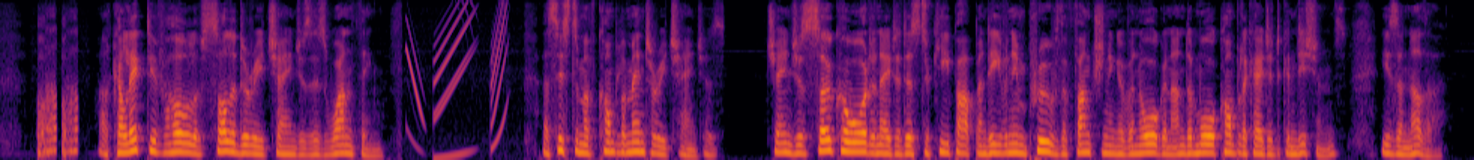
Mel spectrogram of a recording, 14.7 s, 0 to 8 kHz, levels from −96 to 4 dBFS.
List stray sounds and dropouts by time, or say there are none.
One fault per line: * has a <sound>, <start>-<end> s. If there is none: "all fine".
* has a laugh, 0.4-0.8 s
* has a chirp, 4.1-5.1 s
